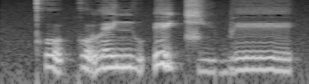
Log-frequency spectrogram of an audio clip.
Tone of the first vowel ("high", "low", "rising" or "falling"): falling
